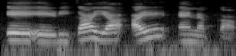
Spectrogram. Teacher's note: ठीक है, जैसे ए एड़ी का या आय ऐनक का, तो इनका उच्चारण स्थान कंठ और तालु दोनों से मिलकर होता है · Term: कंठ तालव्य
